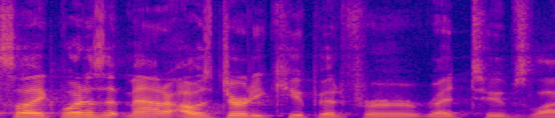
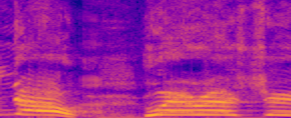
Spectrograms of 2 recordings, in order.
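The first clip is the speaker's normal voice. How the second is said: slow, high, loud shouted demand; mock frantic shout; 16 dB louder, slower than usual. Trolling the scammer, slow frantic shout. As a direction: demand the daughter back. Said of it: "I just started yelling at her".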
